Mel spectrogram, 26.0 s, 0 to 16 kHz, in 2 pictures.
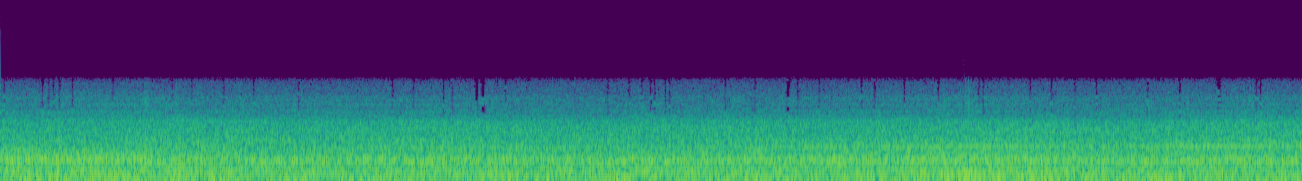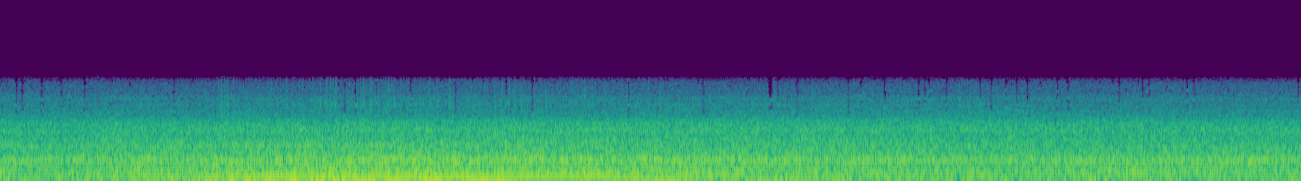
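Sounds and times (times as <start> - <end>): tyre road noise: 0.0 - 26.0.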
